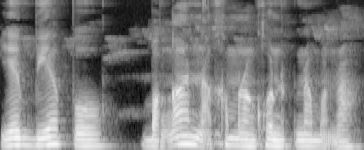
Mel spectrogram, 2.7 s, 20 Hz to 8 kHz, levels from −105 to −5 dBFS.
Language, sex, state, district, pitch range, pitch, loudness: Garo, male, Meghalaya, North Garo Hills, 115-140 Hz, 125 Hz, -16 LUFS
